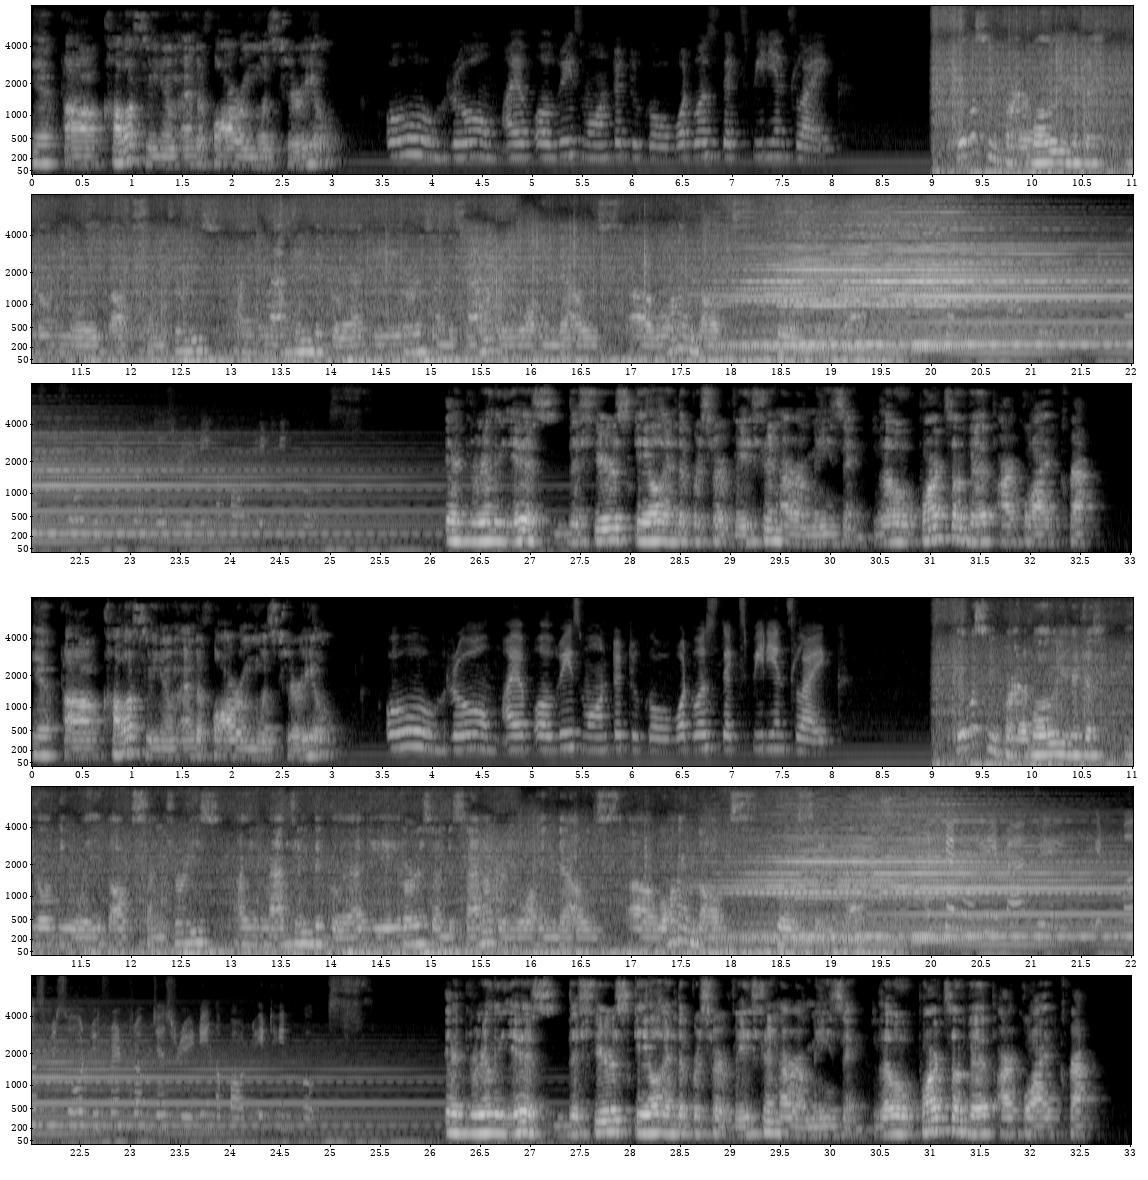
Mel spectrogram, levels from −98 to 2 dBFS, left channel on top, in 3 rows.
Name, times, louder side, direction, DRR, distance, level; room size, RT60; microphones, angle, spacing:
voice 1, 0.0-3.0 9.2-19.6 26.1-32.5, right 2 dB, 35° right, 0.7 m, -35 dB
voice 2, 3.5-5.9 6.2-7.9 19.9-24.8, right 7 dB, 85° right, 0.4 m, -44 dB
sound 1, 9.0-19.8, left 2 dB, 60° left, 0.7 m, -40 dB
sound 2, 17.4-25.9, left 4 dB, 20° left, 0.4 m, -32 dB
3.7 x 2.5 x 2.6 m
head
